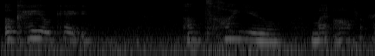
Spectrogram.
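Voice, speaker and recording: A woman playing a sweet, wealthy vampire in a soft-spoken ASMR roleplay, breathy and often near a whisper, gently coaxing with a slightly haughty air. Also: mid-range voice, steady tone, a little slow, far from the mic, noisy background, close to an everyday voice. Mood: wry, confessing.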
